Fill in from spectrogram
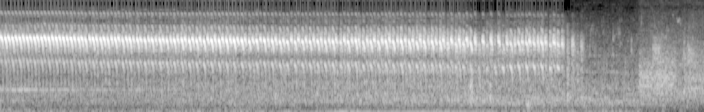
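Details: Black-tailed crake giving a long, fast, even trill of rapid notes for over five seconds, then stopping, with faint background noise afterwards.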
